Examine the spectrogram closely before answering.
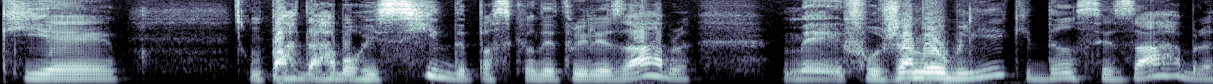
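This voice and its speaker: Medium pitch and ordinary pitch variation from a man, his pace moderate. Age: 60s. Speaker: artist. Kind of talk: interview. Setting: at his home.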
